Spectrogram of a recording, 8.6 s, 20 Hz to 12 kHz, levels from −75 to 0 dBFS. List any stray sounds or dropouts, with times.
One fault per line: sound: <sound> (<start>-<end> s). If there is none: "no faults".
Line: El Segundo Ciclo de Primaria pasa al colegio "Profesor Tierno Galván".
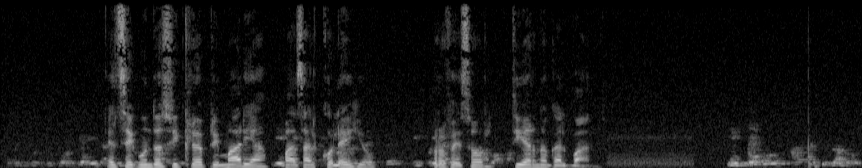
no faults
